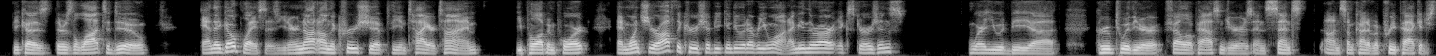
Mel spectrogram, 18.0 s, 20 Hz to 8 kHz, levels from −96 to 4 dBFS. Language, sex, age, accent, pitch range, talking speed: English, male, 30-49, American, 120-150 Hz, 200 wpm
